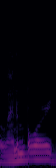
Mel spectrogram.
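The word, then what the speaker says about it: Lendeborg: That's what Yaxel Lenborg, right? That's how you say it, Lenborg.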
